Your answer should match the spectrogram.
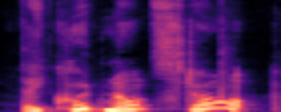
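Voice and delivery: ordinary delivery

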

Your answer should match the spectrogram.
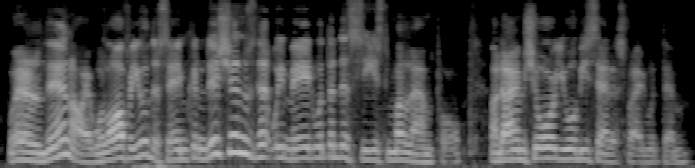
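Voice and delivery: steady storybook reading voice; story narration. A narrator's reading. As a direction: read it to the listeners like a bedtime chapter. Reads Pinocchio aloud.

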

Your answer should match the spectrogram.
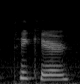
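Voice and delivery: ordinary talk, nothing marked

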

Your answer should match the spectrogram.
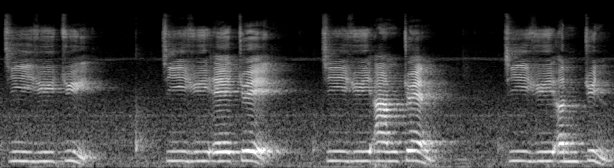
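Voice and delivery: đánh vần chậm rãi; slow spelling drill. Shown as a demonstration. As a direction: chant the spelling for pupils to copy. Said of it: "Đọc lại".

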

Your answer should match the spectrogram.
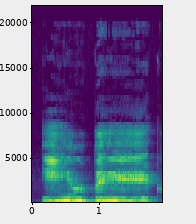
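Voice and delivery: "Індик" loud with both vowels held; vowels drawn out. Shown as a demonstration. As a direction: stretch the "и" in "Індик". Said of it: "зробимо звуковий аналіз слова".

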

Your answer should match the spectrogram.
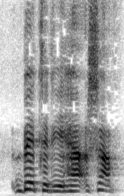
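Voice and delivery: slow, loud, high formal announcement; waiter announcing. A narrator's reading. Waiter arrives with laden trays, announcing grandly. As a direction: present the dishes with ceremony.

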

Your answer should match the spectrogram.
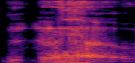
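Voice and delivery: grand throat-clearing; impressive cough. Acted. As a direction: clear the throat importantly before a speech. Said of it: "coughed in an impressive way".

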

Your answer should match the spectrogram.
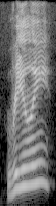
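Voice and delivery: high, loud astonished question; surprised little cub. Acted. Little tiger asks his father, amazed. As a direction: gasp it out amazed. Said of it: "asked the little tiger".

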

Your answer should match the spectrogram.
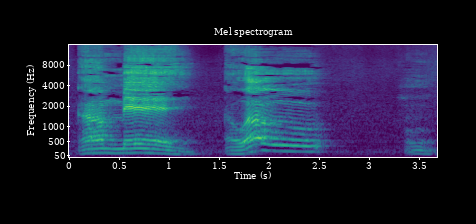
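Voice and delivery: mock amazement.

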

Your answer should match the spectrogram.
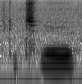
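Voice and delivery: ordinary talk, nothing marked

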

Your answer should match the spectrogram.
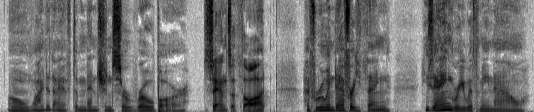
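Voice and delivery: put-on a girl scolding herself inwardly; dismayed girl. A narrator's reading. Sansa regrets mentioning Sir Robar, lightly anguished.

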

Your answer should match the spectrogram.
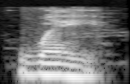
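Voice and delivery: "Weigh" left open, with no T at the end; no final T. Shown as a demonstration. Teacher showing learners "Weigh" without a final T. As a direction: drop any T after "Weigh". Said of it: "nie wymawiamy tego T na końcu".

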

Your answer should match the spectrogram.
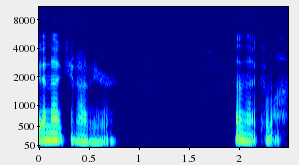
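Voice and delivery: low, very soft mock brush-off; dismissive aside. Daughter brushing off mom's nosy friend, soft dismissive murmur. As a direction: wave it away under your breath. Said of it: "I'd be like".

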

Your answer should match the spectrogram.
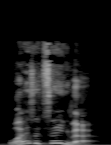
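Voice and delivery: very high-pitched, startled question; taken aback, voice shooting up. Acted. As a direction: ask in high-voiced disbelief. Startled narrator reacts to parrot.

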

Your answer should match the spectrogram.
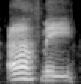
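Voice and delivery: anguished outcry, loud; cry of anguish. Acted. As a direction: let it out as heartfelt anguish. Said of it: "cried Fionn in anguish".

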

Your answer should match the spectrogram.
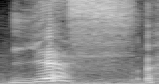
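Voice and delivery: high, loud victory shout; triumphant yell. Real, not acted. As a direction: scream it out in triumph. Boss finally beaten.

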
